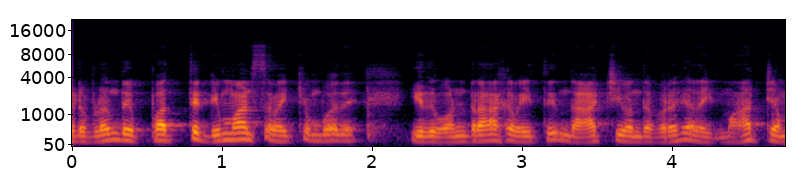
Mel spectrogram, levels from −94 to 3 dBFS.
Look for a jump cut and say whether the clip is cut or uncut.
uncut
